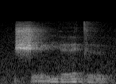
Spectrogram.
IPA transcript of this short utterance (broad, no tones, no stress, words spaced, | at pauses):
ʃḛ jedɪ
